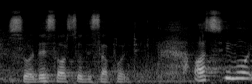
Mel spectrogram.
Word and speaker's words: ASIMO: this is also disappointing asimo in japanese is pronounced ashimo which happens to mean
